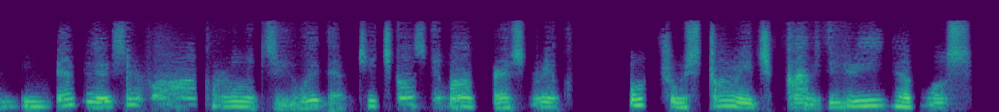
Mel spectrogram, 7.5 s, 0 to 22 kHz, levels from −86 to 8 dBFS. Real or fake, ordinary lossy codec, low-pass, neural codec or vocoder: fake; MP3, 48 kbps; 14.4 kHz; codec, 44.1 kHz, 0.9 kbps, DAC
